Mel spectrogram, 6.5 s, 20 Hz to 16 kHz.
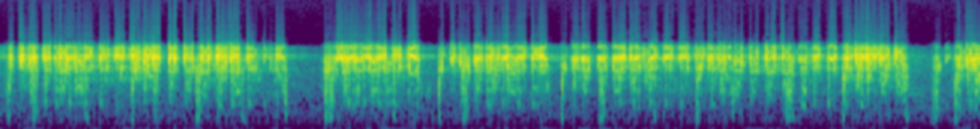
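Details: Nest-camera stream of a white stork at the nest on a July 2013 morning: dense, hoarse chattering pulses run almost nonstop, broken by two brief pauses, with a scratchy, compressed quality.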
